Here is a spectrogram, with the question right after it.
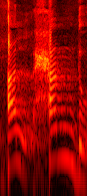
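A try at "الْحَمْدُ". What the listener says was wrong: এখানেও হাটা শক্ত করে, আলহামদু বলা যাবে না,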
